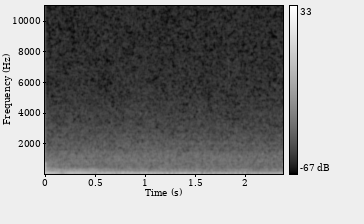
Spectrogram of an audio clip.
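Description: A steady low hum with faint overtones over a faint hiss, easing slightly about halfway through.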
